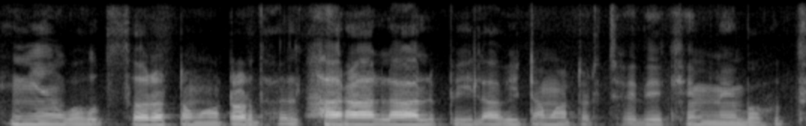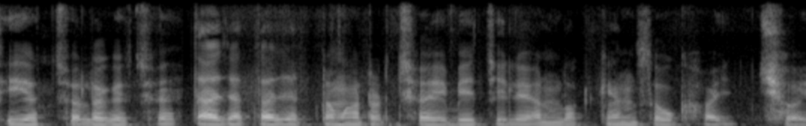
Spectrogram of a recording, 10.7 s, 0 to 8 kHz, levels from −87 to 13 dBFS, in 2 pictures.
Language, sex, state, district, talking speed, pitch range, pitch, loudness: Magahi, male, Bihar, Samastipur, 130 wpm, 145-155 Hz, 150 Hz, -25 LUFS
